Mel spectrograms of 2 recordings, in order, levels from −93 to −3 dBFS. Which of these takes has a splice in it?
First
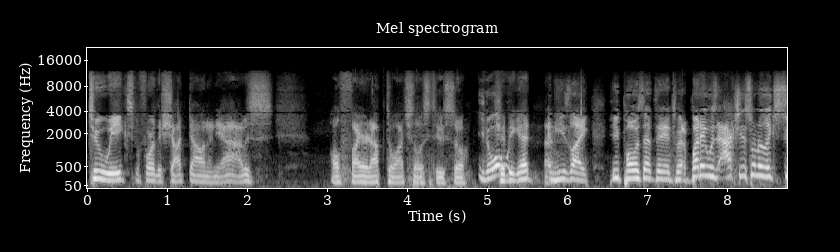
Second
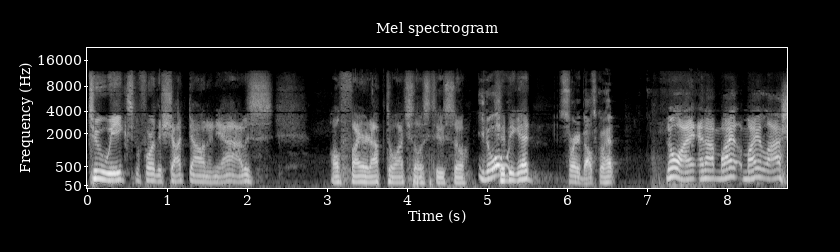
first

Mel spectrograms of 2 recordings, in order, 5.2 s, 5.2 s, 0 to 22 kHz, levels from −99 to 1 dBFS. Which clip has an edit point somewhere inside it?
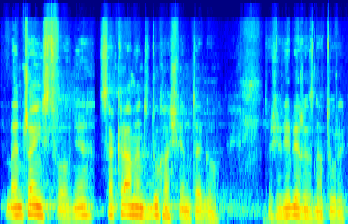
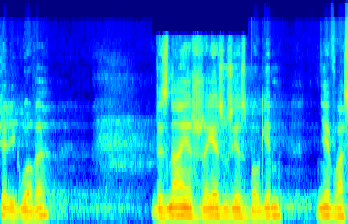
first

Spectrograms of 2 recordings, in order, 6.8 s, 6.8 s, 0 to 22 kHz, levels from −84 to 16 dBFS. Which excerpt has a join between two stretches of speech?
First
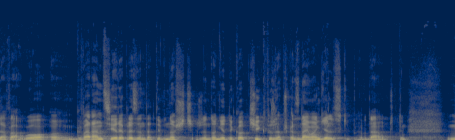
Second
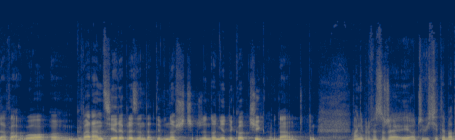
second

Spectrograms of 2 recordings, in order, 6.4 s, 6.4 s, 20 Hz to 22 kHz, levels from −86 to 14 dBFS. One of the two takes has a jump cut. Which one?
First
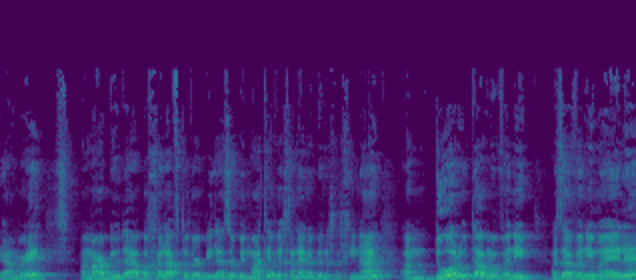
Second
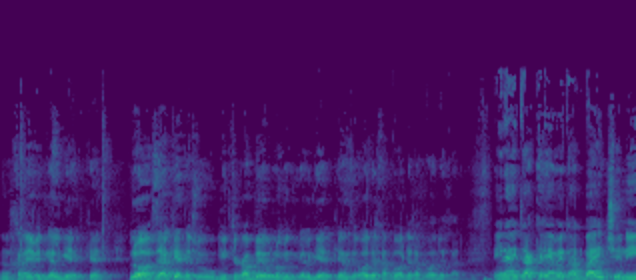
second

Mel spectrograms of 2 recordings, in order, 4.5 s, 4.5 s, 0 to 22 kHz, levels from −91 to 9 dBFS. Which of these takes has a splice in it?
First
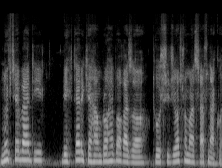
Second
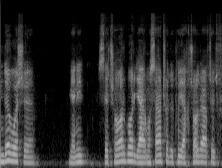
first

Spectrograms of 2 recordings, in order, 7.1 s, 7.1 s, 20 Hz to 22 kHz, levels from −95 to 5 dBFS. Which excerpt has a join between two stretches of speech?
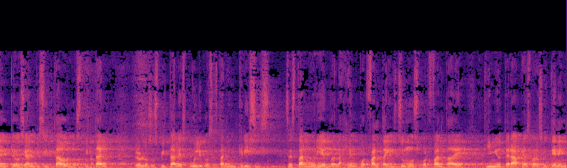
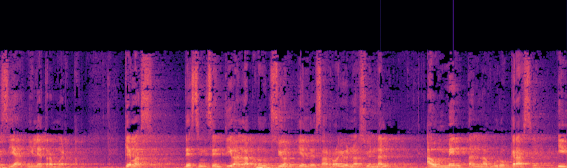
first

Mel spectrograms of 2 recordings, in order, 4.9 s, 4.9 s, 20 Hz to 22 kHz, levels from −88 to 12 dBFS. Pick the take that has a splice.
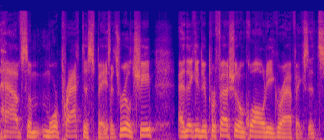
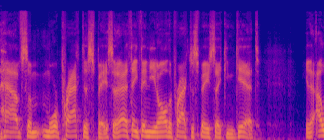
first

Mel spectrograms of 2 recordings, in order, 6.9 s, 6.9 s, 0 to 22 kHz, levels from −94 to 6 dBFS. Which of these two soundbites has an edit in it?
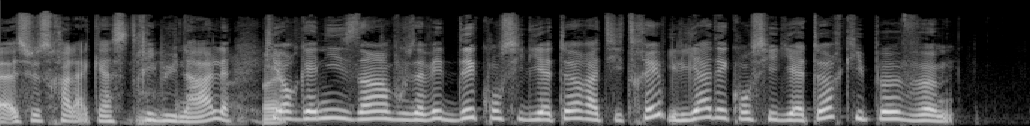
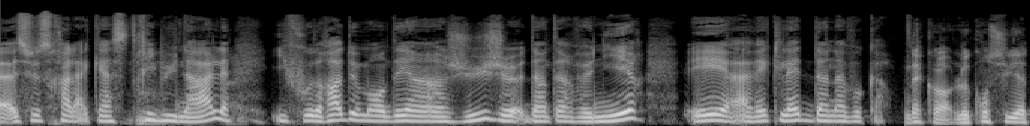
first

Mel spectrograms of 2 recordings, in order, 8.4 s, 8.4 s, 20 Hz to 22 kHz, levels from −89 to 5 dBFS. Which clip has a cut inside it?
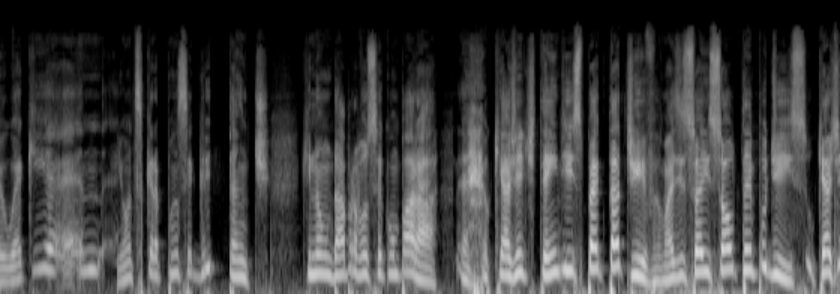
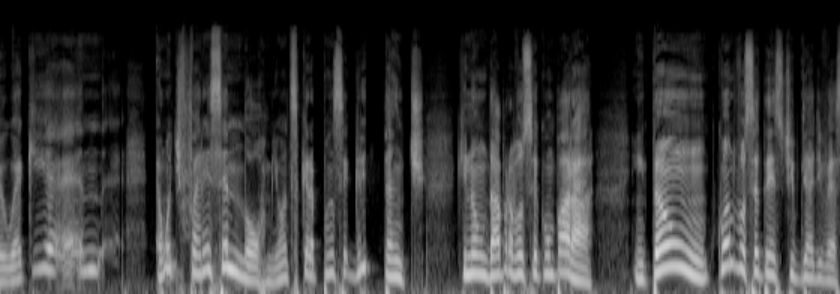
first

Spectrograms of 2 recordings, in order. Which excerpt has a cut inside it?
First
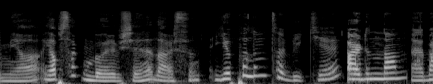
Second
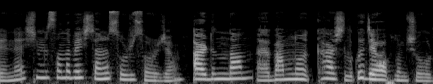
first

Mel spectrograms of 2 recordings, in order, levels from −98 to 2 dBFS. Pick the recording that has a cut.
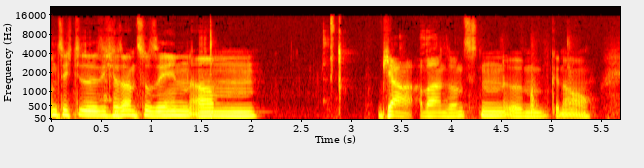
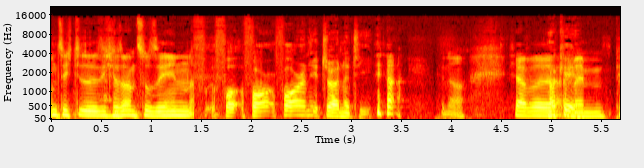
second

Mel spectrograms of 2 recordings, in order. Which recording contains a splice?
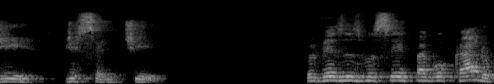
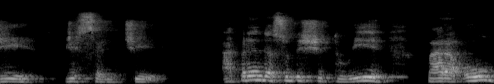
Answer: second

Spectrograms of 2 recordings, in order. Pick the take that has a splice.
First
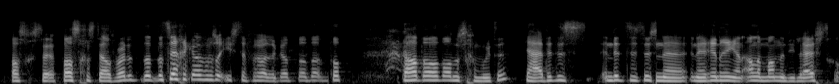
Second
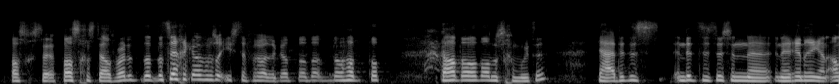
first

